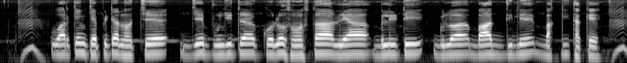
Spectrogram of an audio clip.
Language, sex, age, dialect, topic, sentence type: Bengali, male, 25-30, Jharkhandi, banking, statement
